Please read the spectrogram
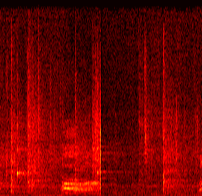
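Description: Badminton rackets striking a shuttlecock in a rally, several sharp cracks. About a second in comes a loud burst of shouting voices, the loudest sound, which stops abruptly halfway through.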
